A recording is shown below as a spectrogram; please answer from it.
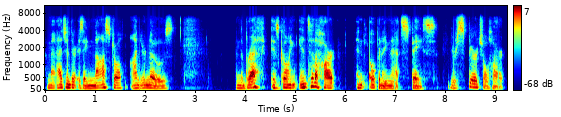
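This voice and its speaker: A man leading a guided meditation as a teacher, speaking in a soothing, unhurried way with long pauses. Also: on the low side, a little mellow, breathy edge. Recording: dull, muffled lo-fi sound.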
